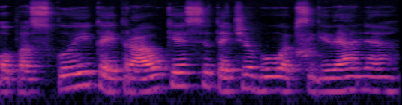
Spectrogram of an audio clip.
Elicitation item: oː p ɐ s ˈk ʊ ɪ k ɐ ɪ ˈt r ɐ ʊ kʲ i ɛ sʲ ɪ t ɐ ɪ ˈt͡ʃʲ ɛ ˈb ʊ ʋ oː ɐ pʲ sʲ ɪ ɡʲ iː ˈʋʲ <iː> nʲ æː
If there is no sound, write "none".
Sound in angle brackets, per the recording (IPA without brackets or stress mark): æː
